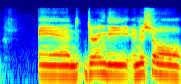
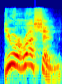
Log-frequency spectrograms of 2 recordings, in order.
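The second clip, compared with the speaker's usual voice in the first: high-pitched, emphatic accusing declaration; mock accusation; 8 semitones higher, 4 dB louder, slower than usual. Stranger points at him and declares his nationality, mock accusing.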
